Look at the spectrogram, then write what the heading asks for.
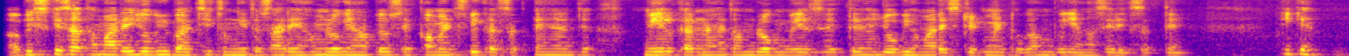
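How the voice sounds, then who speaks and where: An Indian man giving an informal software walkthrough, halting at times and mixing English terms into his speech. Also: on the high side, monotone. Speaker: software demonstrator. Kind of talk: informal screen-recorded tutorial walkthrough.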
